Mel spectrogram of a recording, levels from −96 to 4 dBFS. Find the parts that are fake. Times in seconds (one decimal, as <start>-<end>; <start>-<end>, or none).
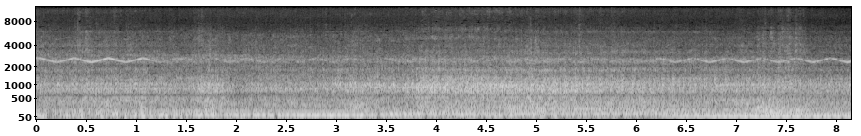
5.6-6.2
